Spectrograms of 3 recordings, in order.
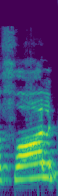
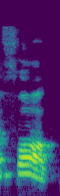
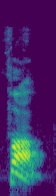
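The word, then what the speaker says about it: folk: कि अगर के से पहले एल आ जाता है। के से पहले एल आ जाता है तो एल क्या होता है? साइलेंट होता है। क्या होता है? साइलेंट होता है। तो फॉल्क नहीं पड़ेंगे। क्या पढ़ेंगे भैया? फोग।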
